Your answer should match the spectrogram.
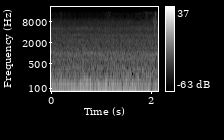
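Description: Wind rumbling on a phone's microphone outdoors: a low, uneven rumble with no distinct events.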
